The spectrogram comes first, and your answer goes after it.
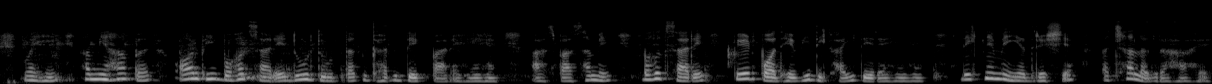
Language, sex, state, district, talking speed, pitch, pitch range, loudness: Hindi, female, Bihar, Madhepura, 170 wpm, 185 Hz, 160-230 Hz, -34 LUFS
